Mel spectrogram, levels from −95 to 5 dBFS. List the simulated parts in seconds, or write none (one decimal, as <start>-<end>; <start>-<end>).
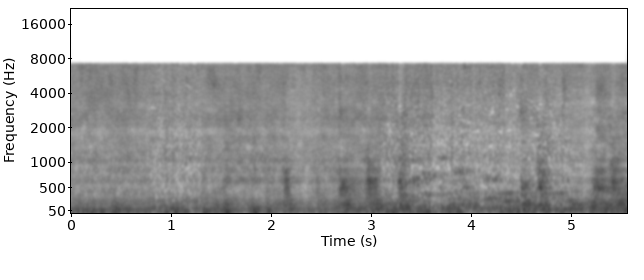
0.0-0.8; 1.3-3.1; 5.0-5.6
